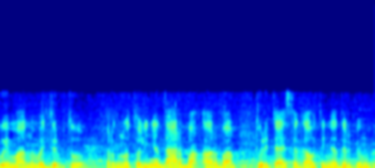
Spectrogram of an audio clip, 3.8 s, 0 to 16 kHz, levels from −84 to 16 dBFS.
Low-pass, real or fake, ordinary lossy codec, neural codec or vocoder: 7.2 kHz; real; AAC, 96 kbps; none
